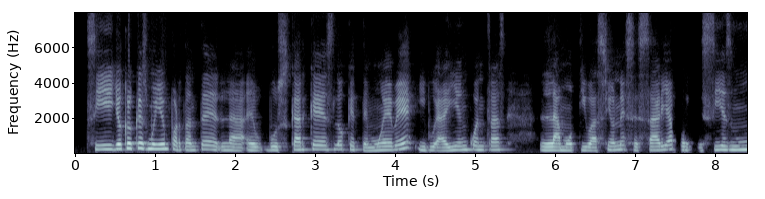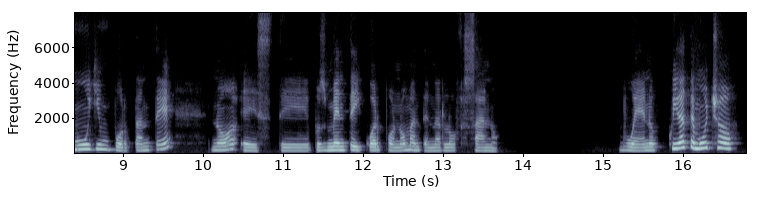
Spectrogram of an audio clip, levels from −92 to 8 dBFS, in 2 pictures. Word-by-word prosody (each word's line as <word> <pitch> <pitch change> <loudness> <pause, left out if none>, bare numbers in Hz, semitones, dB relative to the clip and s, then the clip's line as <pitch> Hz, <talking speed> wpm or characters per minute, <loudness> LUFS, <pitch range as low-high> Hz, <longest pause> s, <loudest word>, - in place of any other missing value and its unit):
Sí, 240 +1 0
yo 265 0 +7
creo 290 -1 +7
que 295 - +6
es 280 - +3
muy 265 0 +7
importante 225 -3 0
la 190 -2 -1
eh, 190 - +2
buscar 200 +3 -2
qué 235 -2 0
es 225 +1 -7
lo 240 -1 -4
que 220 - -4
te 190 -5 -5
mueve, 205 - +1
y 200 -3 -2
p 190 0 -2
ahí 175 +4 +1
encuentras 215 0 -2 0.4
la 190 -1 +4
motivación 185 +2 -1
necesaria, 200 +1 -2
porque 195 -6 -8
sí 210 +5 -4
es 215 0 0
muy 230 +4 +4
importante, 200 - -3 0.4
¿no? 200 +7 -1
Este, 165 -1 -5
pues, 180 0 -4
mente 195 +2 +3
y 195 -1 0
cuerpo, 190 -1 -1
¿no? 175 +2 -2
Mantenerlo 175 -4 -4
sano. 165 -3 -8 1.5
Bueno, 185 -1 -2
cuídate 310 +3 +5
mucho. 300 -1 +4
200 Hz, 145 wpm, -22 LUFS, 185-235 Hz, 1.5 s, yo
